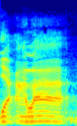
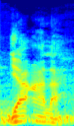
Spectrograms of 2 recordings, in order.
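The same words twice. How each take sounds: First: The vowel is drawn out long. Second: The vowel is kept short. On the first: The speaker calls it wrong. "bukan ja'ala" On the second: The speaker calls it right. "tapi ja'ala disingkat"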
